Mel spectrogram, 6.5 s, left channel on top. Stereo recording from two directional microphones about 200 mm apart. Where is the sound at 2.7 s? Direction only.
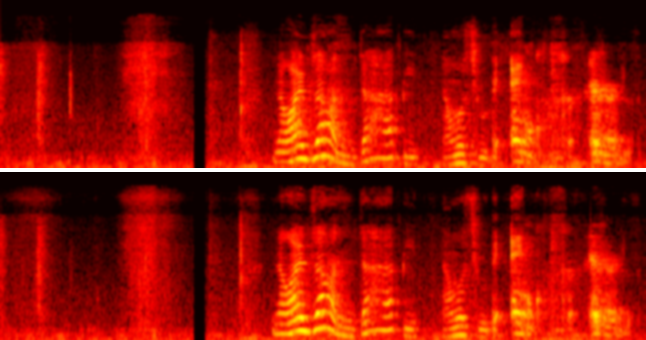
20° right (ahead or behind).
